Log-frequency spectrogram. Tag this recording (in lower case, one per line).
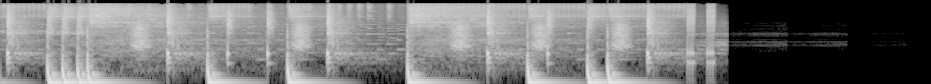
music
